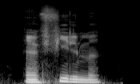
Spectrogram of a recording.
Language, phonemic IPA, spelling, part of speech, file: French, /film/, film, noun, Fr-film.ogg
- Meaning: movie, film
